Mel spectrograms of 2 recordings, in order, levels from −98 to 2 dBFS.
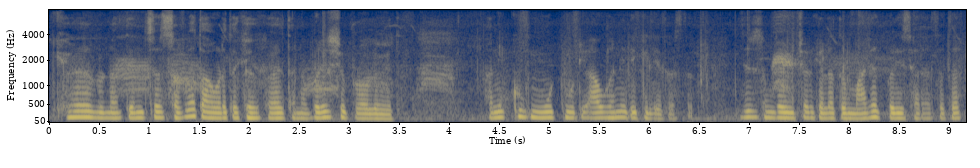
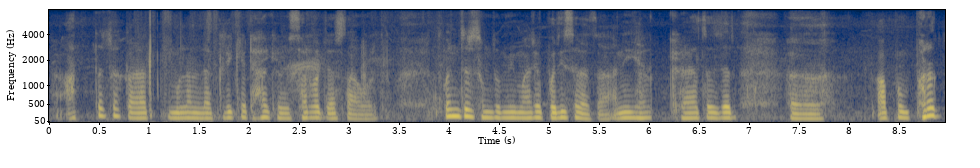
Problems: constant background noise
